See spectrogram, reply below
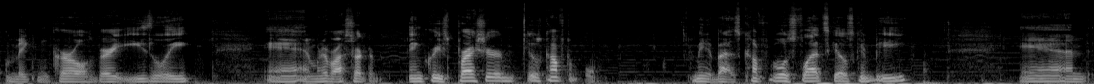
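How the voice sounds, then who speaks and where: A man hoarse from losing his voice, casually talking through a knife review while he demonstrates cuts. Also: mid-range voice. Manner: relaxed, folksy, talks while demonstrating cuts. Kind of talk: casual hands-on product review.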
